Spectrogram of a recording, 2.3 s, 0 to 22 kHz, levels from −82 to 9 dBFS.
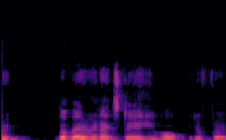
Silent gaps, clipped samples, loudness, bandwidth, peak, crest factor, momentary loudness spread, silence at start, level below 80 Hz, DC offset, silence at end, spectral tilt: none; under 0.1%; -30 LUFS; 12.5 kHz; -14 dBFS; 16 dB; 11 LU; 0 s; -74 dBFS; under 0.1%; 0 s; -5.5 dB/octave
